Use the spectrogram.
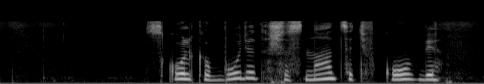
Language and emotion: Russian, neutral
